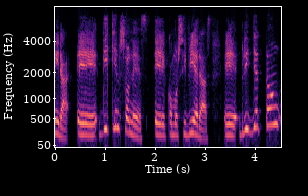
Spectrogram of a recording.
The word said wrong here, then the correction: Bridgerton: Como pues si Tom brillara, Bridgerton. Ah, Bridgerton, ya está.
